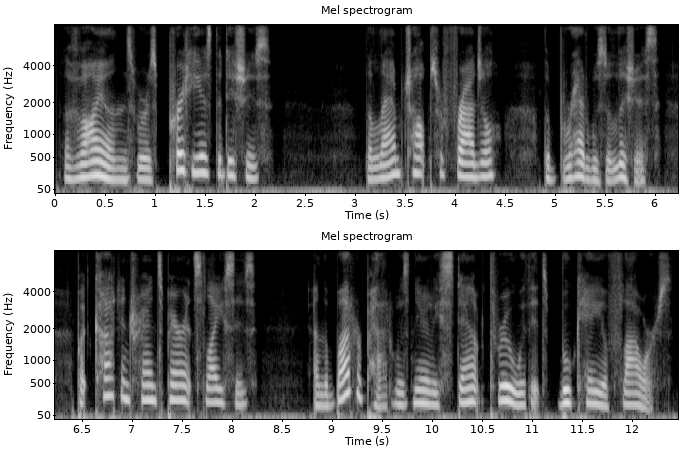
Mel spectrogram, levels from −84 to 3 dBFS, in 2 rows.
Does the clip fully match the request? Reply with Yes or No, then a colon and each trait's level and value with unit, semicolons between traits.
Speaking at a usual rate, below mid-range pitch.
No: average, 170 wpm; high, 195 Hz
